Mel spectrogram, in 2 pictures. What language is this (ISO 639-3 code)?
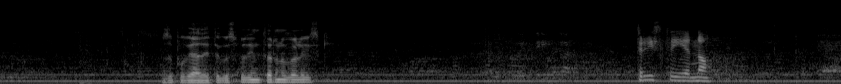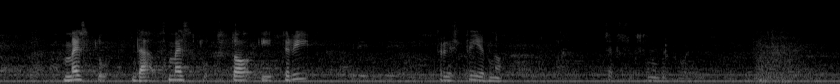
bul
